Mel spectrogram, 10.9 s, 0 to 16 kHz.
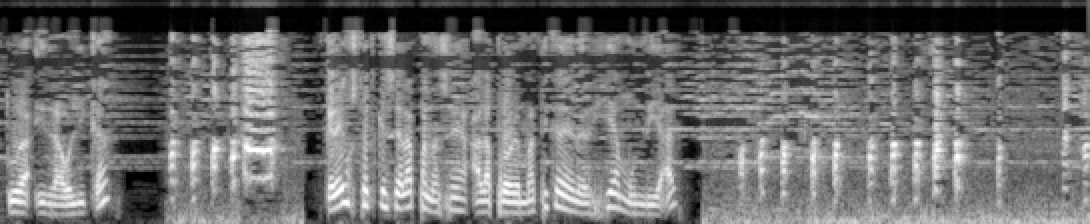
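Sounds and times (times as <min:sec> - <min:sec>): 
speech: 0:00.1 - 0:02.2, 0:03.3 - 0:08.2
chicken clucking: 0:01.7 - 0:03.0, 0:07.1 - 0:10.8.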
